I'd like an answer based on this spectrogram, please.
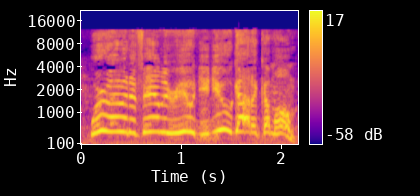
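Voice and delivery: mock hysterical mother, very high and fast, half crying; bellering mother. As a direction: shriek it like a sobbing, screaming mom. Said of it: "beller like this".

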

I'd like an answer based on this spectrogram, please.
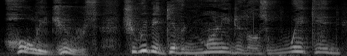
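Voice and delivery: high-pitched, indignant mimicry of pious objectors; put-on high voice of scandalized complainers; mock indignation. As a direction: voice their outraged question, pitched well up.

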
